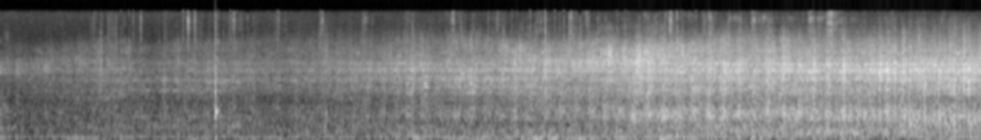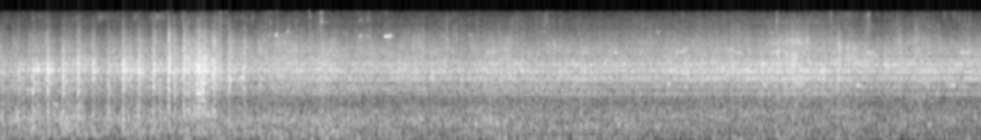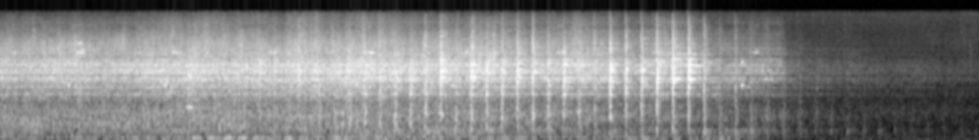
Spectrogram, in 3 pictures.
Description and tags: Moving Train
a train passed during one of my movie shoots and decided to record it. This file is untouched so there is some mic noises in the beginning.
